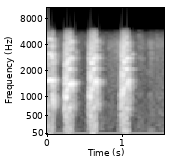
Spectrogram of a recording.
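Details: Bichon Frise dog barking at home, seemingly wanting to go outside: four quick, sharp barks at an even pace, then a brief soft trailing sound; an owner talks to the dog around the barks.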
